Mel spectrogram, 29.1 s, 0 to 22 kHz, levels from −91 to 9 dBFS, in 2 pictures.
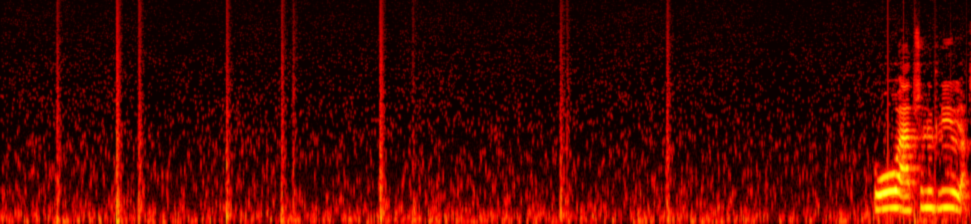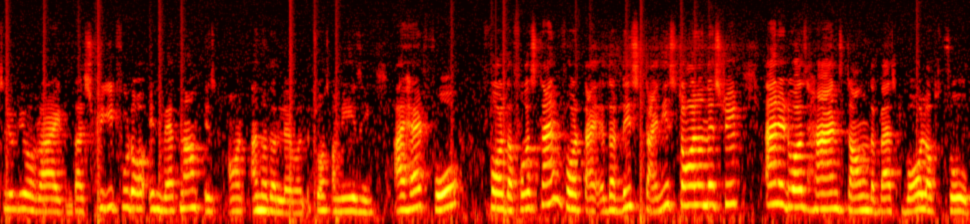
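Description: Overdone noise removal runs through the whole of this speech recording: a noise reducer set far too aggressively pushes individual frequency bands down to nothing whenever they sit close to its noise estimate. The background collapses into near silence dotted with twinkling, chirpy specks, and the quieter components of the voice get stripped along with the hiss. CD scratch ticks appear twice. From 13.31 to 14.72 s, just before "you're right", there are seven short ticks of at most a couple of milliseconds each. From 21.05 to 22.23 s there are six more, the longest a few milliseconds. Each time the damaged spot on the disc passes the laser, the player gets a burst of data too corrupted for error correction to rebuild, so it interpolates across or mutes those samples, producing a regular ticking tied to the disc's rotation.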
